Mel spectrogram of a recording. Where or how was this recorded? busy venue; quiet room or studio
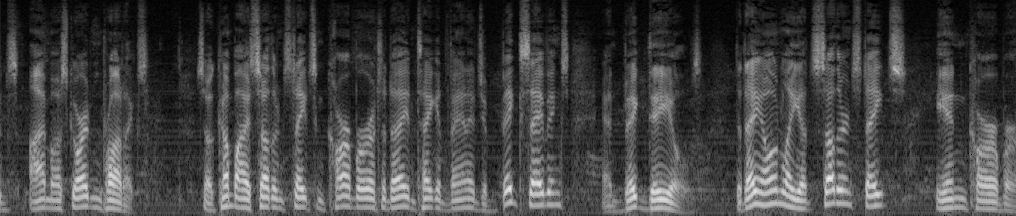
busy venue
